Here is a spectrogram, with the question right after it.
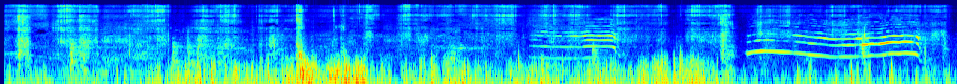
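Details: Bula, an upset rhinoceros, voices his discontent at Peter getting an extra milk feed. After a stretch of low background rumble and handling noise come two drawn-out, tonal moans with rich harmonics. The later moan holds steady and then dips at its end.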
